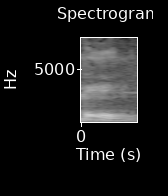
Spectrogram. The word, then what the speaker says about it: Maugham: വളരെ famous writer ഇംഗ്ലണ്ടിൽ, English ഭാഷയിൽ സോമർസെറ്റ് മോം എന്നാണ് അദ്ദേഹത്തിൻ്റെ പേര്. പക്ഷേ ഉച്ചാരണത്തിൽ സോമർസെറ്റ് SOMERSET MAUGHAM മൗഗാം എന്ന് എഴുതണം. സോമർസെറ്റ് മൗഗാം എന്ന് എഴുതണം. വായിക്കുമ്പോൾ മോം എന്നേ ഉള്ളൂ.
